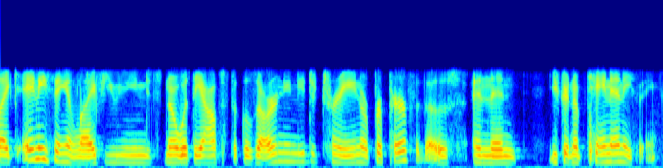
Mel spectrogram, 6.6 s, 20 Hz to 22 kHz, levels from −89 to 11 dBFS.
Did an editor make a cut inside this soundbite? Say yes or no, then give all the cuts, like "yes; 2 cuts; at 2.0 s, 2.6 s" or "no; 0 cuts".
no; 0 cuts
